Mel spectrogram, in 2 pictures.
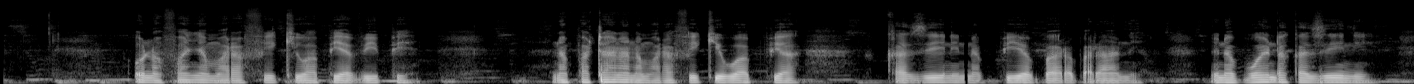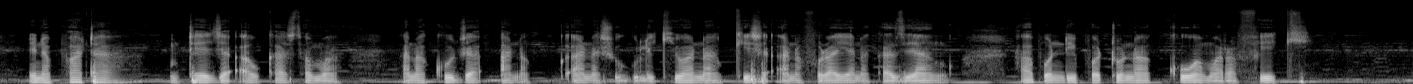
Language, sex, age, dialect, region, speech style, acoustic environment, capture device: Swahili, male, 25-34, Kenya - Nairobi Sheng-influenced, Kenya, tired; stressed; nervous, people talking; music, mobile / Linux / Chrome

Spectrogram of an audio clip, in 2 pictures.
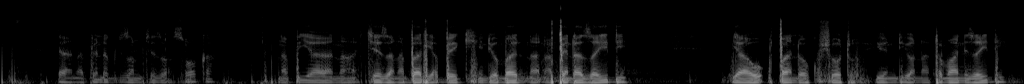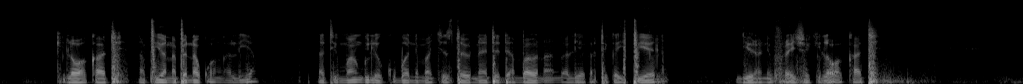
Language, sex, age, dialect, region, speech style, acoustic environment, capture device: Swahili, male, 25-34, Kenya - Mombasa, Kenya, relaxed; happy, silence, desktop / Windows / Chrome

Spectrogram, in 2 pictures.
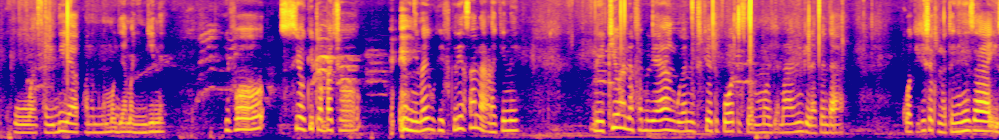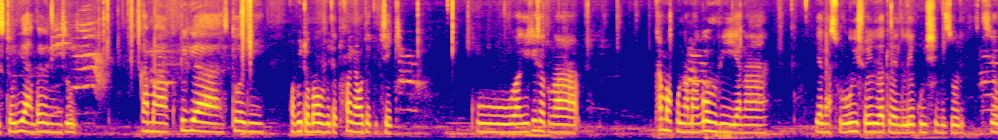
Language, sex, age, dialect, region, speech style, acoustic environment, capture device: Swahili, female, 18-24, Kenya - Nairobi Sheng-influenced, Kenya, focused, nature, mobile / Linux / Chrome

